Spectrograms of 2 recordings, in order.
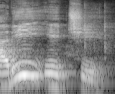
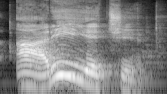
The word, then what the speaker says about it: aríete: tá ela chama Ariete a pronúncia dela é a aríete pela battoni que é aqui ó aríete e aí ela tem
